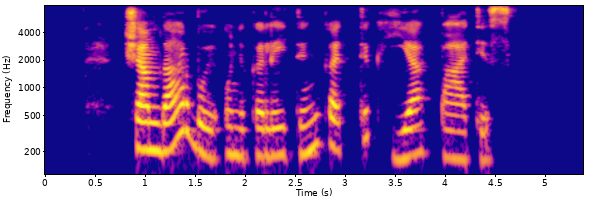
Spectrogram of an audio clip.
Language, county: Lithuanian, Šiauliai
